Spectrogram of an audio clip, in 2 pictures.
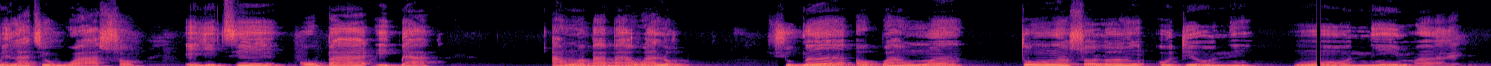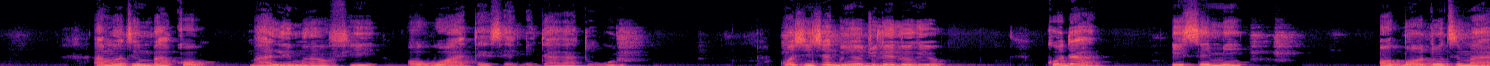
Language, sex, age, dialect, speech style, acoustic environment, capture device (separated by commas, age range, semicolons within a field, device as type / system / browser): Yoruba, male, 35-44, Nigeria - Ibadan, happy, nature, mobile / Linux / Chrome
